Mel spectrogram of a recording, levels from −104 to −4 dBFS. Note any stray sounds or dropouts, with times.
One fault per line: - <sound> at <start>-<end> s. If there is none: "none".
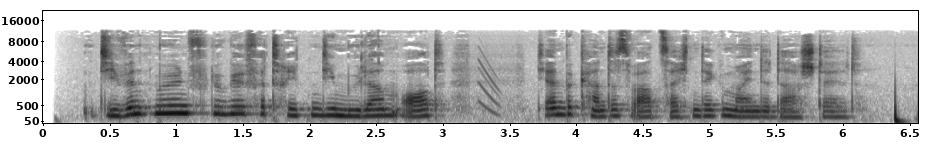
- chirp at 3.3-3.5 s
